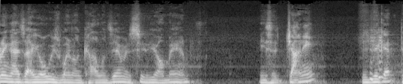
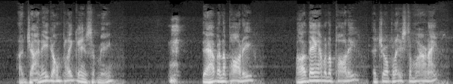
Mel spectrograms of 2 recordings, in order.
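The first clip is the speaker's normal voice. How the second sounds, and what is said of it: Imitates another person's voice. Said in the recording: “You should be an actor. ... That's a great impression.”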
